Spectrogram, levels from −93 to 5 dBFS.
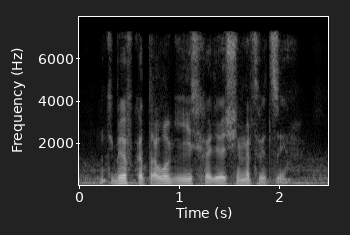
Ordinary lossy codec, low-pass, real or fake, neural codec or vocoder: MP3, 64 kbps; 7.2 kHz; fake; codec, 16 kHz, 4 kbps, X-Codec, HuBERT features, trained on LibriSpeech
